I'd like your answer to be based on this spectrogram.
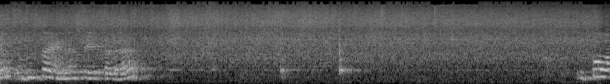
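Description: Two green chillies frying in reused mushroom oil for mushroom Manchurian, a constant hissing sizzle with a brief voice at the start and a few soft clinks, then steady frying alone.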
